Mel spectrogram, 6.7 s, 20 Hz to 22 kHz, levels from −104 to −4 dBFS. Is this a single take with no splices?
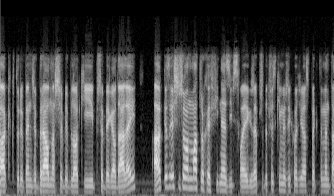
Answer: yes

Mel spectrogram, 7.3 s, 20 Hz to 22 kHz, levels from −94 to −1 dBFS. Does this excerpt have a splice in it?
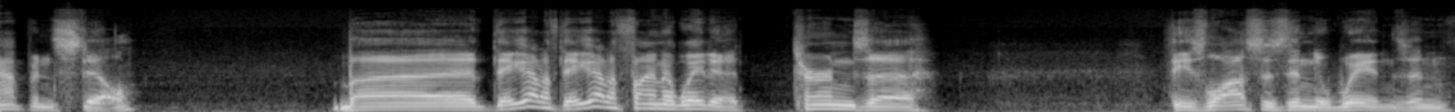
yes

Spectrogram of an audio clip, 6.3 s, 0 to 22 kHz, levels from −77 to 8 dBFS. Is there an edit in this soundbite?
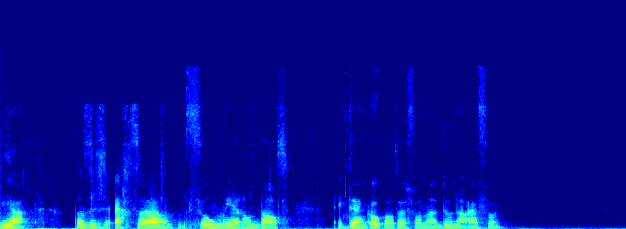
no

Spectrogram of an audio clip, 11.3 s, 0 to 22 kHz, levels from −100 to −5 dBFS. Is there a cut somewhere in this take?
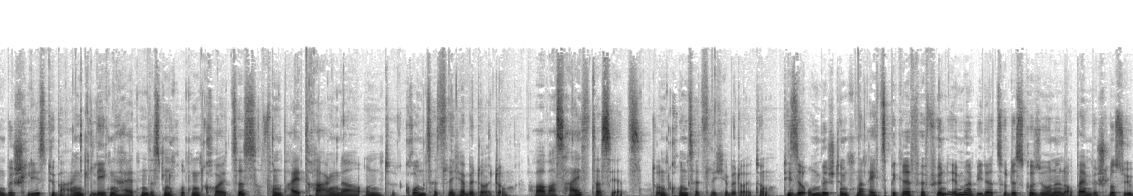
yes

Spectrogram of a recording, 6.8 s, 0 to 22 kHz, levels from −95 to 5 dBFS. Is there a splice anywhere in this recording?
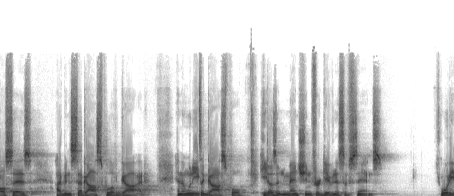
yes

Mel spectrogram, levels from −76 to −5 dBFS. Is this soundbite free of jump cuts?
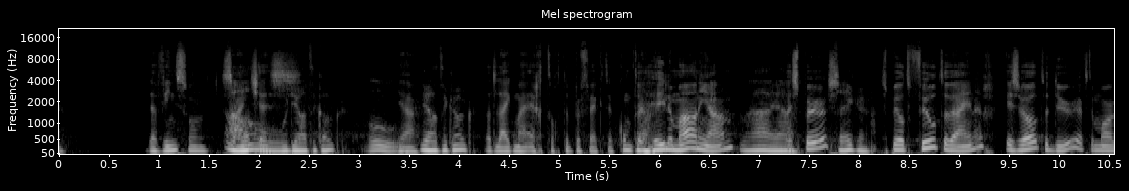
yes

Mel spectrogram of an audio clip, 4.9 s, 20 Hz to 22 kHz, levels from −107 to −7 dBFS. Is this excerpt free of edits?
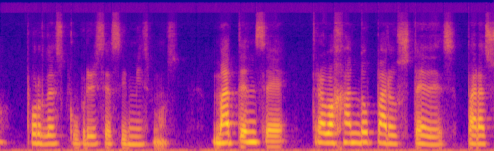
yes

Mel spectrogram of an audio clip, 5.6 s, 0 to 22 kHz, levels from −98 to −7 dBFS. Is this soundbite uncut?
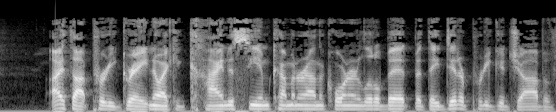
no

